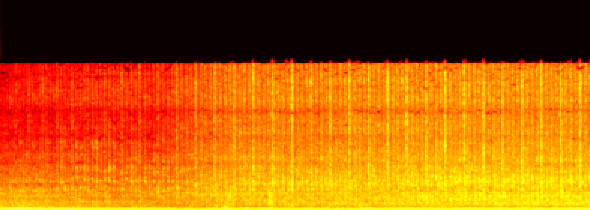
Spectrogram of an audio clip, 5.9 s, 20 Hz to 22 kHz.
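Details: Ford Model A four-cylinder idles slow with a sharp regular knock on the exhaust beat, gone with spark advanced or cylinder 4 shorted; exhaust leak, rear of manifold gasket disintegrated, noise gone after gasket replacement.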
